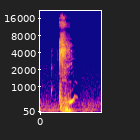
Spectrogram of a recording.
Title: Strong sneezes with nose blow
